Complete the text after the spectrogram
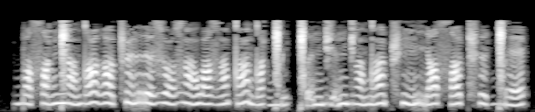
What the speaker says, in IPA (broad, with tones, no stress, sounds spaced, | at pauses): b ɪ˧˩˧ sˤ ɪ˧˩˧ ŋ͡ǁ ĩ˧˩˧ dˤ ɵ˩˧˩ ðˤ ɘ˧˩˧ ʈ͡ʂ ə̃˧˩˧ r ə˧˩˧ z u˧˩˧ zˤ ɛ̃˧˩˧ w ə˩˧˩ zˤ ə̃˩˧˩ tˤ ĩ˩˧˩ dˤ ə˩˧˩ ɡ͡ǁ ɪ˩˧˩ ǁ ə̰˩˧˩ n d͡ʒ ə̰˧˩˧ n d͡ʒ ə̃˧˩˧ dˤ ũ˩˧˩ ʈ͡ʂʰ ĩ˧˩˧ r i˩˧˩ sˤ i˩˧˩ ʈ͡ʂʰ ɘ˧˩˧ ɡ͡ǁ ɛ˧˩˧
